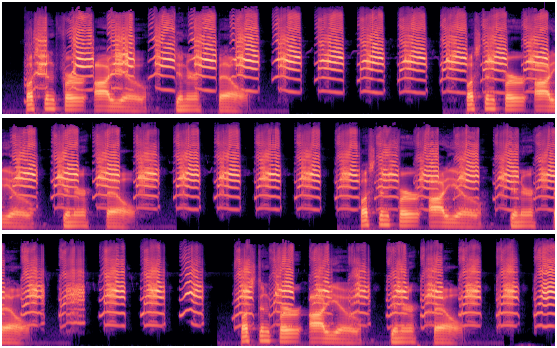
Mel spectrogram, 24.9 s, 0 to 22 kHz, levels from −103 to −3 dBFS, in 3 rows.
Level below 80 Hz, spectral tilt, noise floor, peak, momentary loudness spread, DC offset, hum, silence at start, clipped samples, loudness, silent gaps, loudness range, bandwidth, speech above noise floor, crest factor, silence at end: -62 dBFS; 0 dB/octave; -43 dBFS; 0 dBFS; 9 LU; under 0.1%; none; 0.35 s; under 0.1%; -15 LUFS; none; 4 LU; 19 kHz; 25 dB; 18 dB; 0 s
